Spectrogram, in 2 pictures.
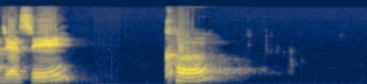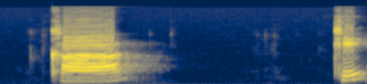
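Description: A man teaching Hindi letters, reciting each syllable slowly and clearly as a classroom drill. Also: sits high. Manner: drawn-out syllable-by-syllable pronunciation drills.

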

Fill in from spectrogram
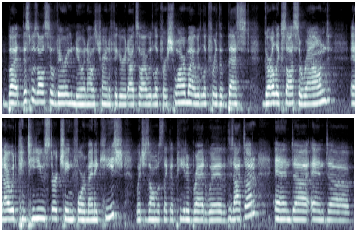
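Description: A young woman from Saudi Arabia, speaking casually at a live event to introduce a song, relaxed, with fillers and restarts. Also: fairly high pitch, normal speed, low-quality recording. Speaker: singer-songwriter introducing a song. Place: dim rooftop event room with city windows. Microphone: handheld mic, filmed by a far camera.

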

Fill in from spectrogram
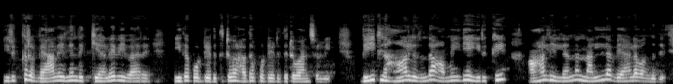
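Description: An overworked household maid who grumbles quietly about her endless chores, voiced by a cartoon performer. Her voice is low and muttering. The recording is dry and close. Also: fast, breathy edge, dry recording, natural voice. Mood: grumbling. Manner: mutters complaints under her breath. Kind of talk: cartoon voice acting.

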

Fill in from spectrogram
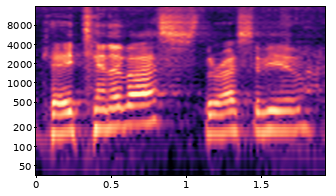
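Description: A man preaching a sermon from a church stage. He speaks in an informal, earnest way, uses a high, youthful surfer-kid voice, and often says "like" and "um". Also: brisk, a little hiss or hum. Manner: informal and earnest, acts out his own prayers. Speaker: pastor. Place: church sanctuary.

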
